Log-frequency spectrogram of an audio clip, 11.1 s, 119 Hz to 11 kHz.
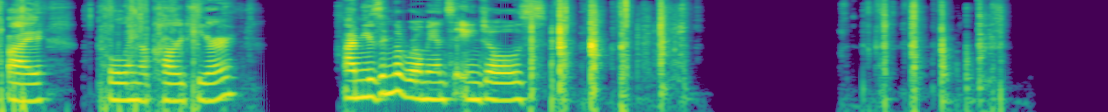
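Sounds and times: cards being shuffled: 1.0s - 2.7s, 5.3s - 7.0s, 8.5s - 10.2s.

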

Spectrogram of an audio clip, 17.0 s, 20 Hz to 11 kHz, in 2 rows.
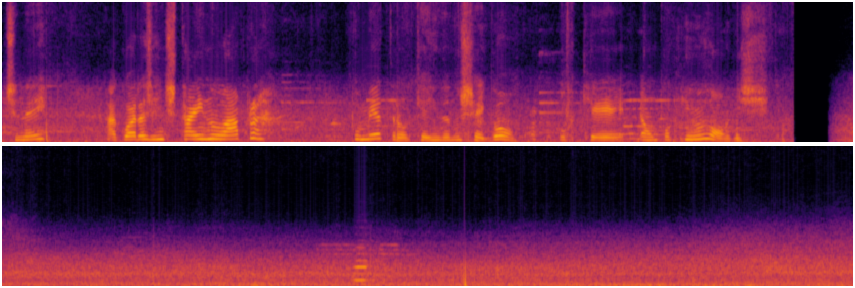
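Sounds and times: city street traffic: 0.0s - 17.0s
car horn toot: 5.3s - 7.0s, 11.8s - 12.6s.

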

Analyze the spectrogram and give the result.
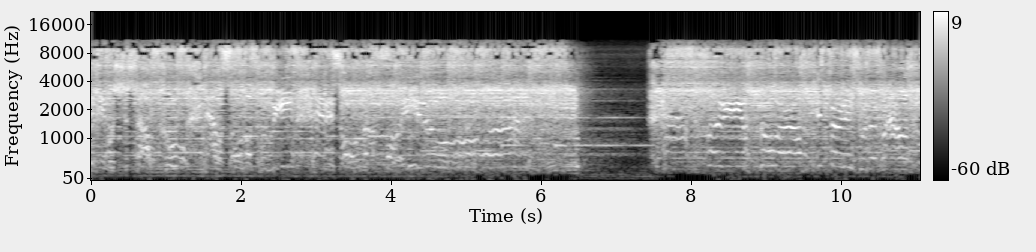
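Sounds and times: pop music with singing: 0.0s - 6.7s, 7.4s - 11.0s.

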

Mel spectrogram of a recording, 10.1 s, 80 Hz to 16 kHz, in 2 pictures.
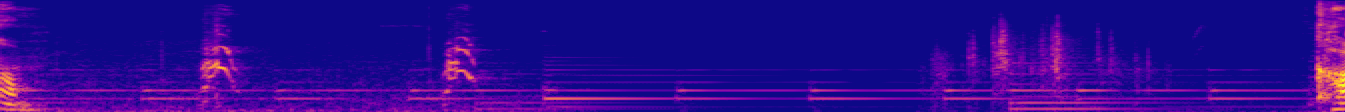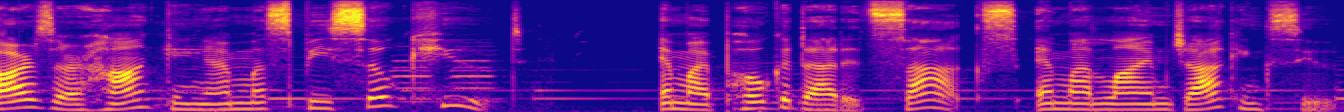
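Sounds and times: small dog yipping: 0.7s - 1.0s, 1.6s - 1.8s
music of held notes: 3.6s - 10.0s.

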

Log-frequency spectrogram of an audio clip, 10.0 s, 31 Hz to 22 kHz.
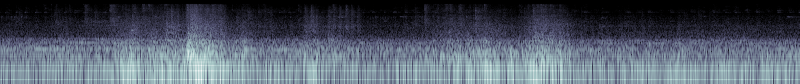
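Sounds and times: bus cabin low rumble: 0.0s - 10.0s.

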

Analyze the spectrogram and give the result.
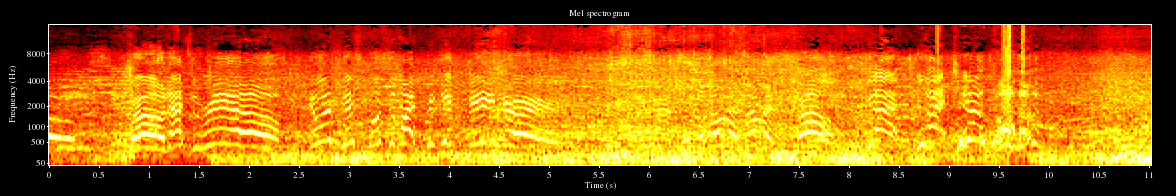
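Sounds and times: high-pitched voices crying out: 9.0s - 10.0s.

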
